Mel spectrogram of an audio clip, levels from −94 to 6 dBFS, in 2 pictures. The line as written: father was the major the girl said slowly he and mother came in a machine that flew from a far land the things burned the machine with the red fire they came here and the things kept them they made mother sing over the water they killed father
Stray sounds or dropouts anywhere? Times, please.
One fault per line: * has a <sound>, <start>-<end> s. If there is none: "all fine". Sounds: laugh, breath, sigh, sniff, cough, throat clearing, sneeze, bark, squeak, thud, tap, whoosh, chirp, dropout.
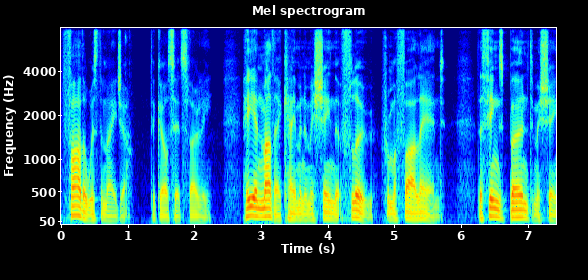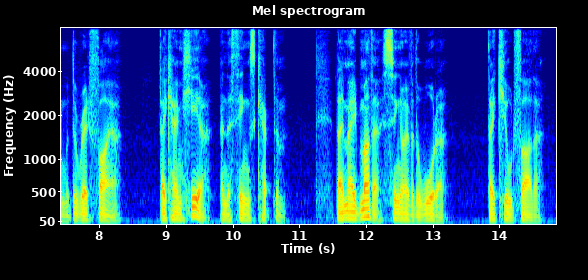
all fine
